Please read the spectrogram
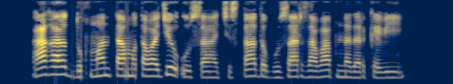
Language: Pashto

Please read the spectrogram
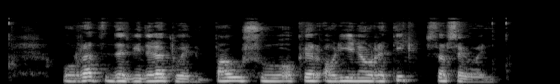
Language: Basque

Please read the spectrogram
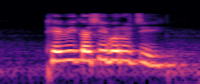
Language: Marathi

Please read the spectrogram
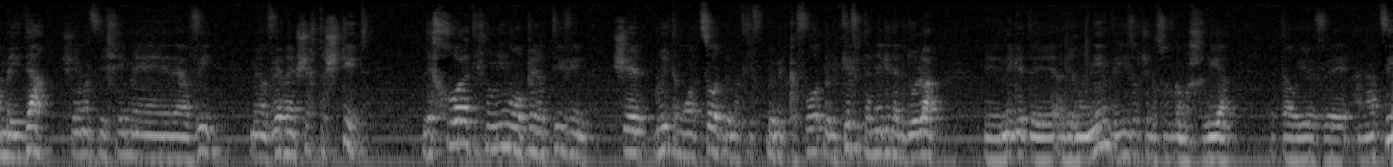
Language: Hebrew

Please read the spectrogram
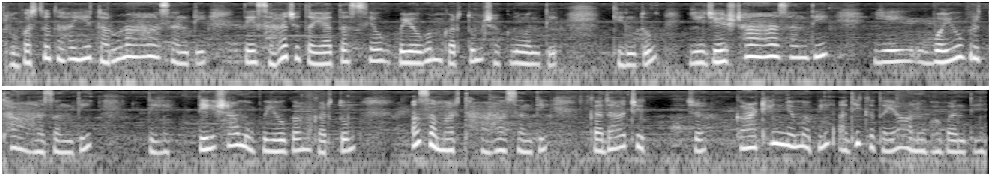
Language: Sanskrit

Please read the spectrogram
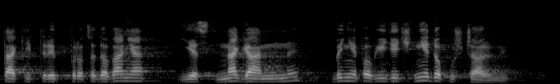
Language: Polish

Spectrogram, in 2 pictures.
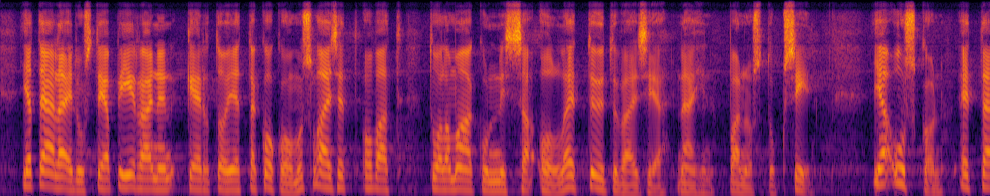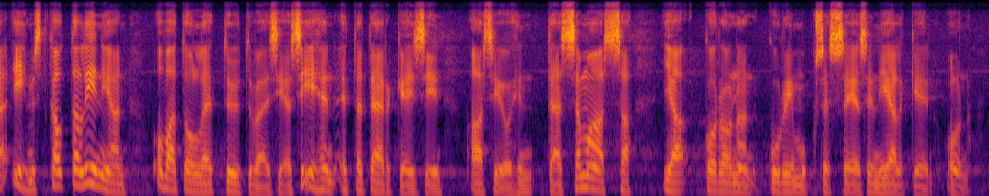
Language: Finnish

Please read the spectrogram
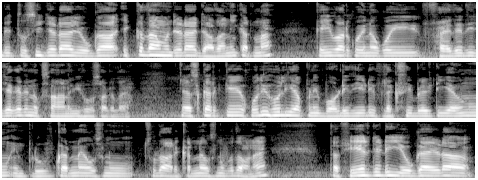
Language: Punjabi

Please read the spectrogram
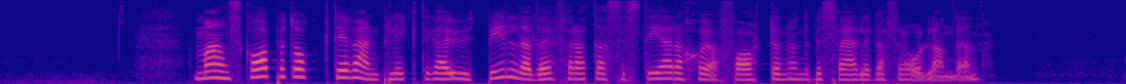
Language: Swedish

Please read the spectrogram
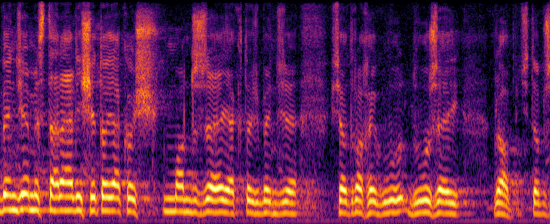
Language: Polish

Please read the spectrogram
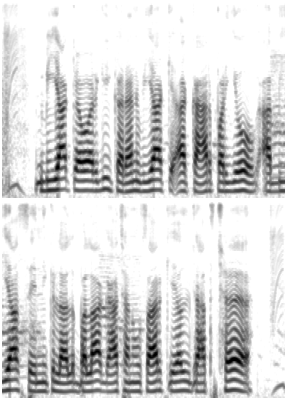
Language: Maithili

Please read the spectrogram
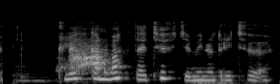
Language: Icelandic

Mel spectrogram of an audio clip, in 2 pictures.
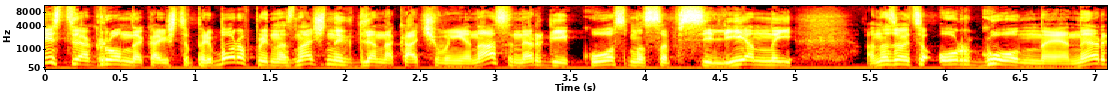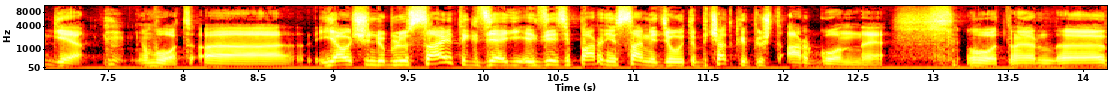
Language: Russian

